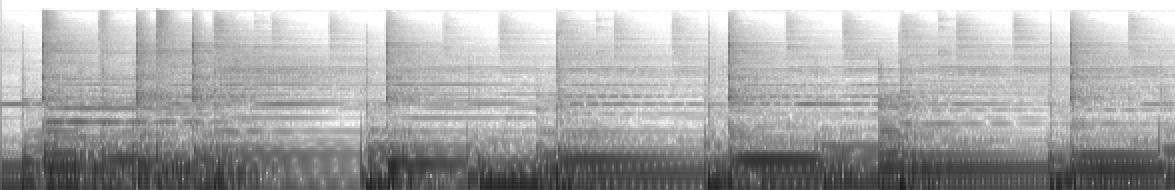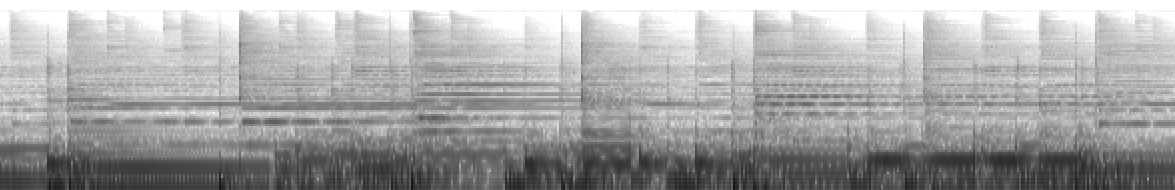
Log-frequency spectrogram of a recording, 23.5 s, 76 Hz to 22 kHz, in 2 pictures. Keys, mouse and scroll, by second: 3.7 s, 7.4 s, 9.0 s, 11.0 s, 12.9 a, 13.2 middle click, 14.2 a, 14.6 a, 14.8 middle click, 16.2 middle click, 17.9 middle click, 18.6-19.9 right drag, 18.9 a, 20.0-21.2 drag, 22.8 click, 23.3 middle click.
